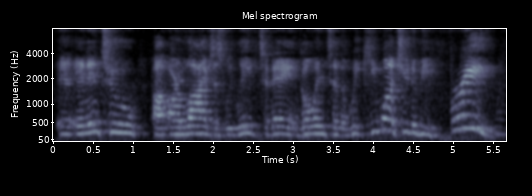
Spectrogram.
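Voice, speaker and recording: A man's voice: sits high, lively intonation, normal speed, darkish tone, a little hiss or hum. A man preaching a sermon in church, fervent and building to emphatic peaks. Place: church sanctuary. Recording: roomy sound from some distance.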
